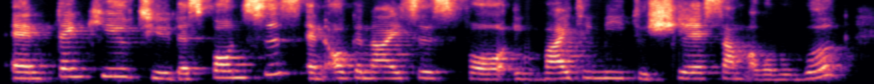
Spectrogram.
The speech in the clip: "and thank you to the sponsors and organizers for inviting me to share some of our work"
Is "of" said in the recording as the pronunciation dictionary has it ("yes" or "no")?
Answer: no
